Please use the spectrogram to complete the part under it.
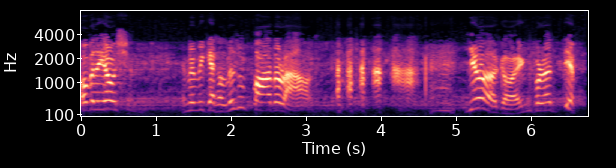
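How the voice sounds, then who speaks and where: High-pitched, theatrical young killer pilot. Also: male voice, big pitch swings, slow, heavily acted. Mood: gloating. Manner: taunting, theatrical. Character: gloating young male murderer pilot, turns panicky. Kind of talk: 1940s radio crime drama acting. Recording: noisy tinny old radio recording, engine drone.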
